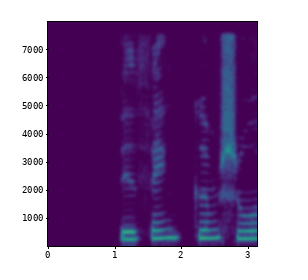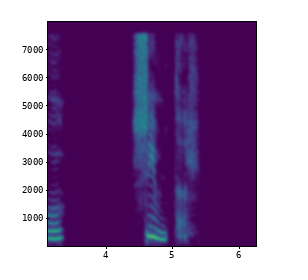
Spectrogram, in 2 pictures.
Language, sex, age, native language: Icelandic, female, 7, Icelandic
